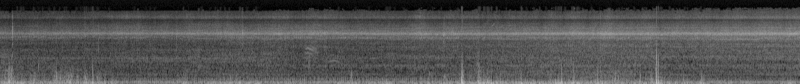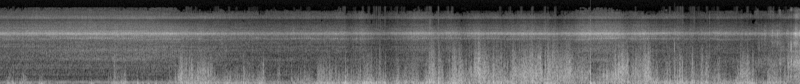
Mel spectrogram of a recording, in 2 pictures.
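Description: Wind buffeting an action camera's microphone in gusts, with low rumbling that gets heavier and more continuous about two-thirds of the way through, and a couple of sharp knocks on the mic earlier.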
